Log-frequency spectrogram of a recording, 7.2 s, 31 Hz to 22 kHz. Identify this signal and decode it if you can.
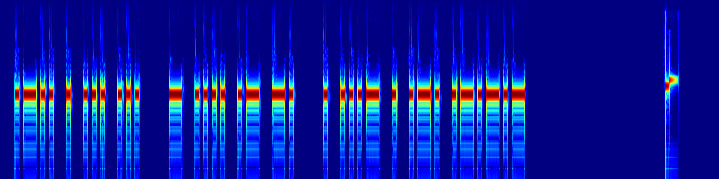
Morse code, heard as a keyed tone, about 28 wpm, 700 Hz. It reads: LESS THAN EVER.
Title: Sentences from Top 1000 Words - Review Part 2 - 28wpm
